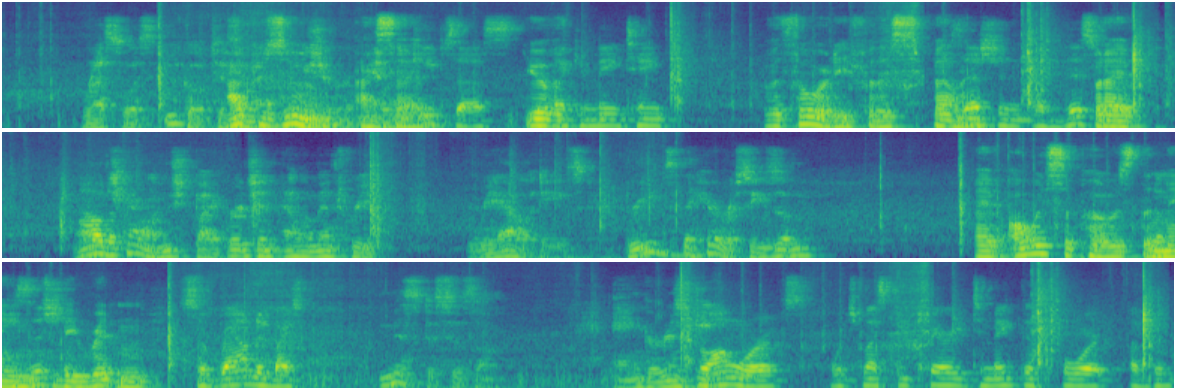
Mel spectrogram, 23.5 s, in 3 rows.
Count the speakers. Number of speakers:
three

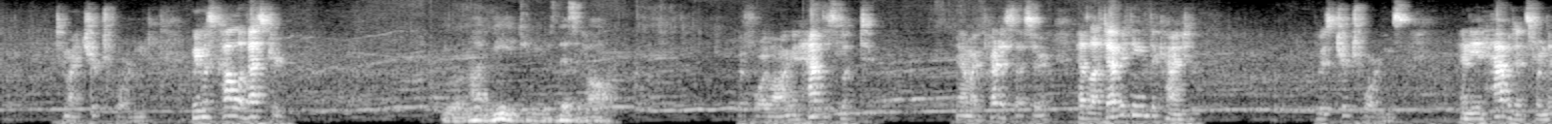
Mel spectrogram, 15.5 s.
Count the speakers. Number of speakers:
two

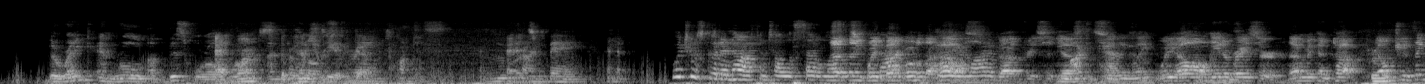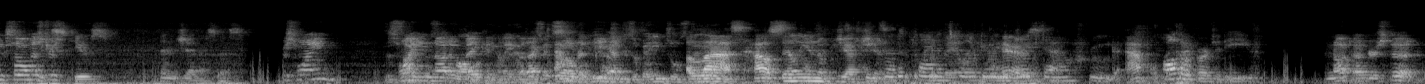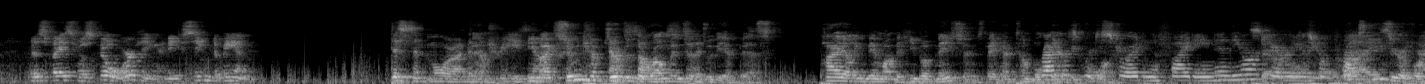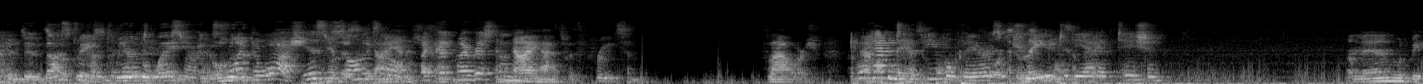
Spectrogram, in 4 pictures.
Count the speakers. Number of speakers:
five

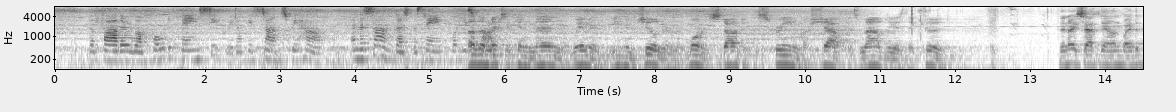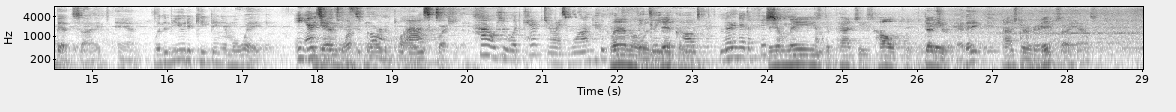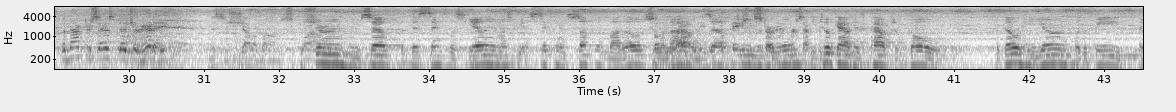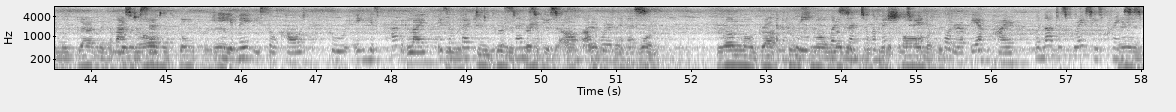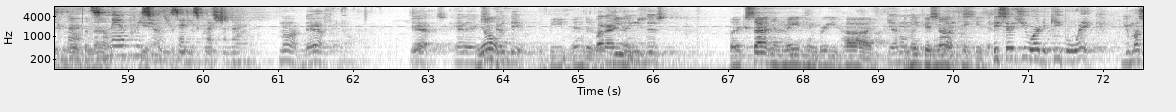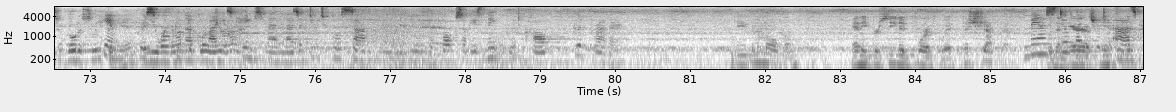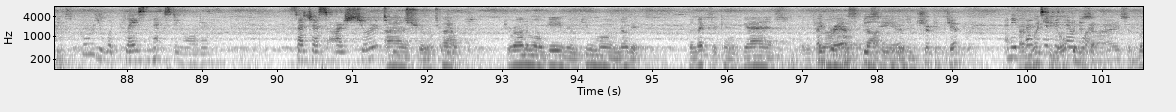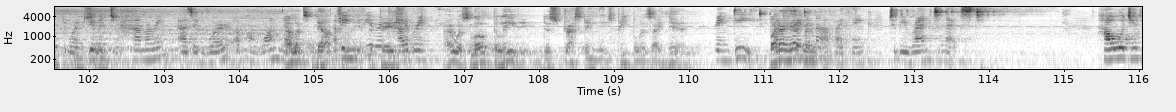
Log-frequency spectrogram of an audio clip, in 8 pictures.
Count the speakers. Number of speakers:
three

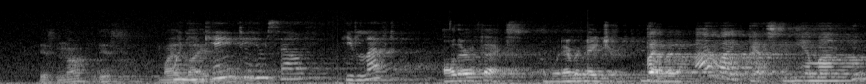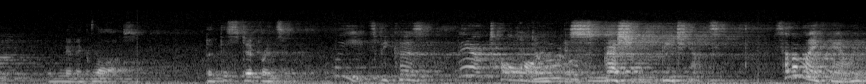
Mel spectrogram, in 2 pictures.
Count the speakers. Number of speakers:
four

